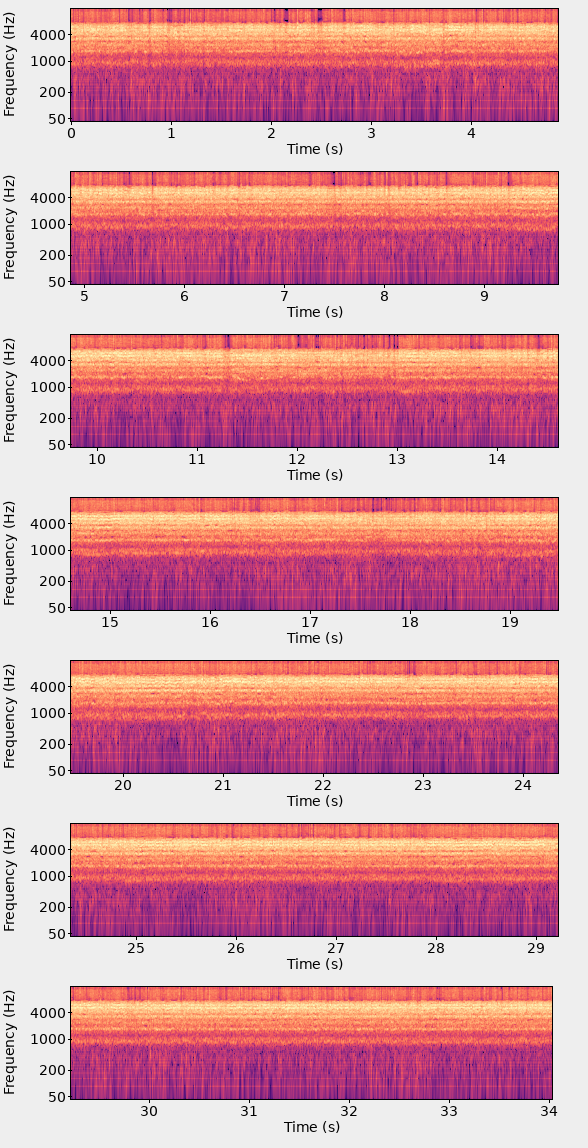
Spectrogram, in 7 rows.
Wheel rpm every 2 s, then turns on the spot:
230, 230, 230, 230, 230, 230, 230, 230, 230, 230, 210, 230, 230, 230, 230, 230, 230.
none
